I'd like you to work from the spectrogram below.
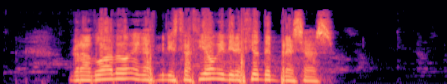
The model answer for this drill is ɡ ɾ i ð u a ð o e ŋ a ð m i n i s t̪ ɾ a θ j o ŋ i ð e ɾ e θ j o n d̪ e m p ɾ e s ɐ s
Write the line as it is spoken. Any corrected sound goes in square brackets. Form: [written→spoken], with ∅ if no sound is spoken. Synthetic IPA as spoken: ɡ ɾ [i→a] ð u a ð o e ŋ a ð m i n i s t̪ ɾ a θ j o ŋ i ð [e→i] ɾ e θ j o n d̪ e m p ɾ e s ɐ s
